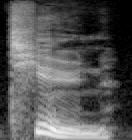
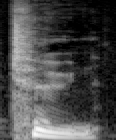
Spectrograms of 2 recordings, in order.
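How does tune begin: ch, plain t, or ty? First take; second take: ty; plain t. First: It starts with a t followed by a y glide. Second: It starts with a plain t, no y glide. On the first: "A sort of posher English accent might be tune, ... literally a T, ... T Y" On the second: "what Americans would probably say"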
